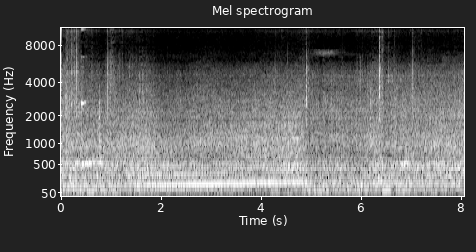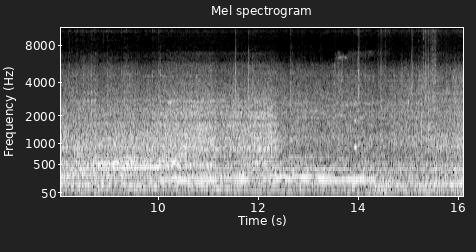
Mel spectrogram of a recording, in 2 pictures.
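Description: A car engine roars loudly, revving up and down as it races.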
